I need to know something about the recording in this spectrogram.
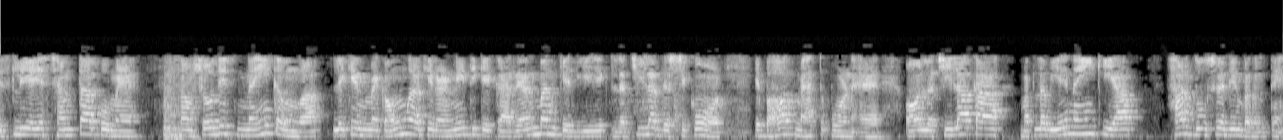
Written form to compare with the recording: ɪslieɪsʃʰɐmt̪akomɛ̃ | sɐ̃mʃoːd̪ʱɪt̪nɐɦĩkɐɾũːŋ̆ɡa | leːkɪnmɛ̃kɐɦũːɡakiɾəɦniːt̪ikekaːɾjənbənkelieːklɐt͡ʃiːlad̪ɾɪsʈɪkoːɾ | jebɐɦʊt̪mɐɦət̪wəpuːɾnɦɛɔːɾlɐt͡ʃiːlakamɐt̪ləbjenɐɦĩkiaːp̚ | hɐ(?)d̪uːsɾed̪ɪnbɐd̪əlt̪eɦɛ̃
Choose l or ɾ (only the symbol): ɾ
